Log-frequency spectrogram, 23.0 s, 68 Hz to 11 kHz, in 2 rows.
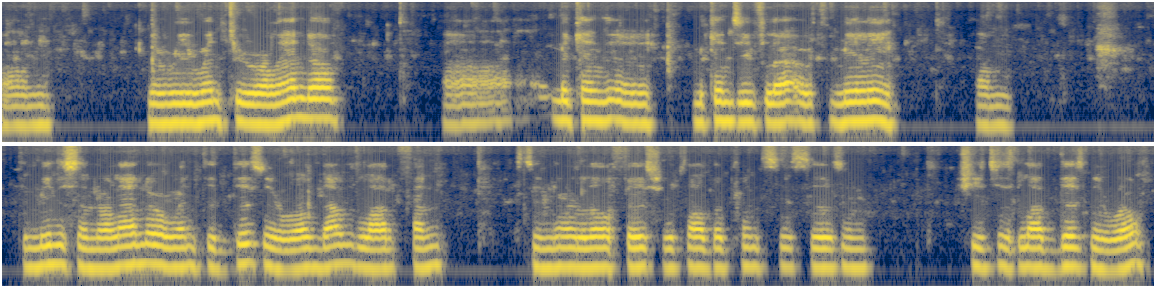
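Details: Adult man with ALS, 4 years after diagnosis and 14 years since symptom onset, with weakening arms and saliva and phlegm buildup; slurring speech, possibly hard to understand; dysarthria (ALS)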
